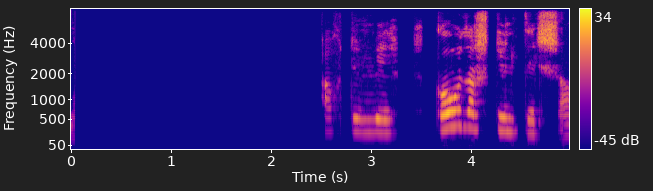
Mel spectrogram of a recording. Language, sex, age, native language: Icelandic, male, 7, Icelandic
